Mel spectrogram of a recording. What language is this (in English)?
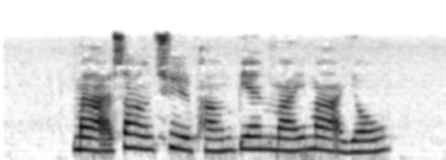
Chinese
